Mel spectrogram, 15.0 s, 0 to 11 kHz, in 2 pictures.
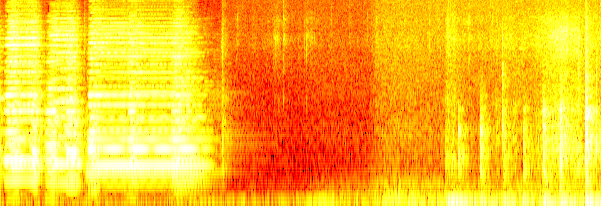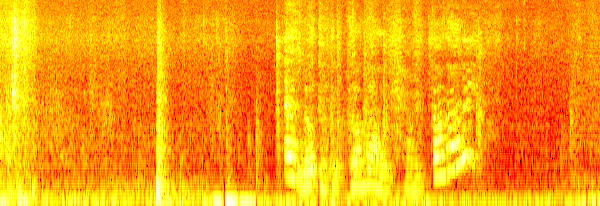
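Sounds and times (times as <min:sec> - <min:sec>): knock on wooden cupboard: 0:09.4 - 0:09.7.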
